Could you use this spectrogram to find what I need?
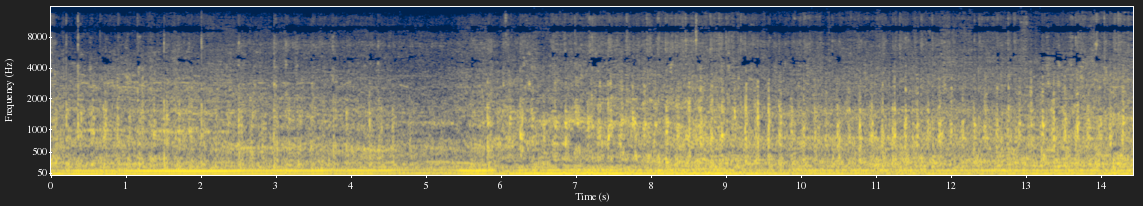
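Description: A bulldozer's steel tracks clank and squeak as it pushes dirt.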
